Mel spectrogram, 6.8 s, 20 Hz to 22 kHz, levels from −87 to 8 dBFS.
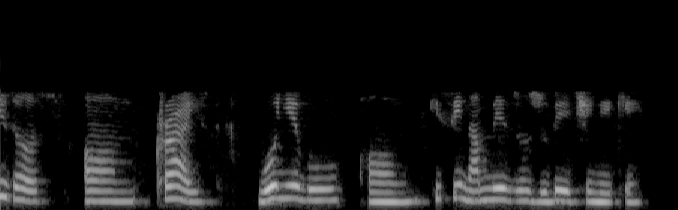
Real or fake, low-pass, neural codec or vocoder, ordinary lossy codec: real; 3.6 kHz; none; none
